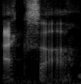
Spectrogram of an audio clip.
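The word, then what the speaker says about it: Achsah: But and even his wife, Aksa, and that's how you say it, A-C-H-S-A.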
